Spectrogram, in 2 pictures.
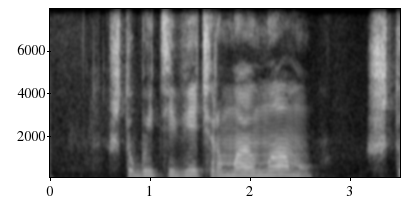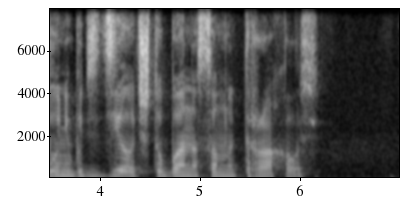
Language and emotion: Russian, angry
